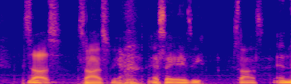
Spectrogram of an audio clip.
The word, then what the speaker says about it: Saaz: How do you pronounce it? Hallertau. Hallertau, Hallertau, and then Tettnang, yeah, and then what's the S? Saaz.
